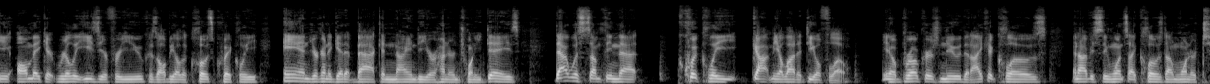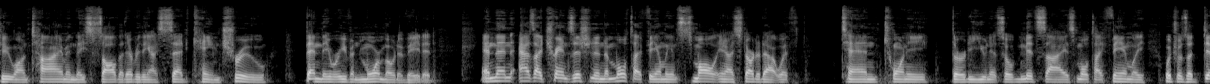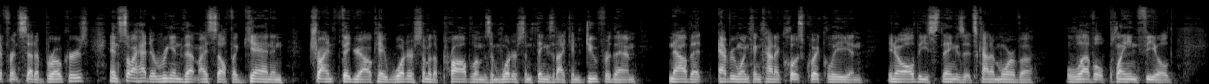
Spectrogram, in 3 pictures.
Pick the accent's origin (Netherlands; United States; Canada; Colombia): Colombia; because I was from Colombia, I was able to introduce them and get them discounts on their hotels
